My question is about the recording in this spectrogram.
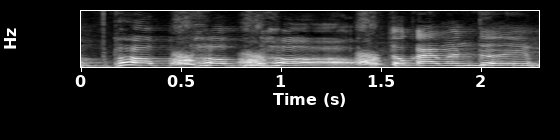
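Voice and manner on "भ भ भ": playful imitation of a dog's bark. Shown as a demonstration. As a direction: bark like a dog for the children. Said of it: "like a dog". (कुत्र्यासारखं भुंकण्याची नक्कल)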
